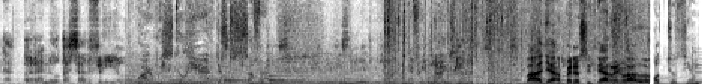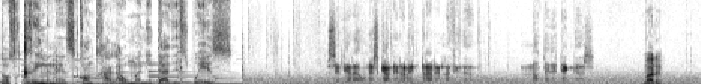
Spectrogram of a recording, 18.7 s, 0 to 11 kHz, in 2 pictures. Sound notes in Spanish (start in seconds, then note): 5.1 Disparo; 8.5 Voz en off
